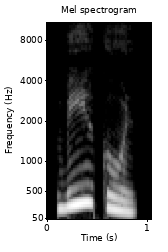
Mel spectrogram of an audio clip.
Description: ♪ bīḷkoḷ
